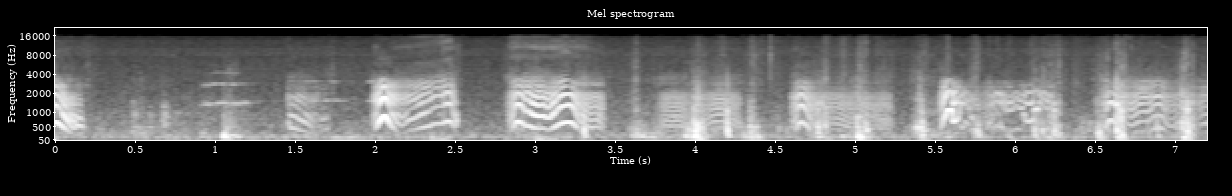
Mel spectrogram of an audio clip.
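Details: Cavalier King Charles Spaniel puppies, two Blenheim boys aged three days, in their pen with mother Pom-Pom: wobbling, wavering whines and squealing cries in bursts, some drawn out, with clicks and rustles.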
